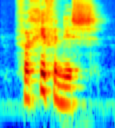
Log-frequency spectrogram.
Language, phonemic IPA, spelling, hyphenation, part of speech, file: Dutch, /vərˈɣɪfənɪs/, vergiffenis, ver‧gif‧fe‧nis, noun, Nl-vergiffenis.ogg
- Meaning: forgiveness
